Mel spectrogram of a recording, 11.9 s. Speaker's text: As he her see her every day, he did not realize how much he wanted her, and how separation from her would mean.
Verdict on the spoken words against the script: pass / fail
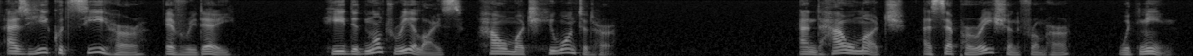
fail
